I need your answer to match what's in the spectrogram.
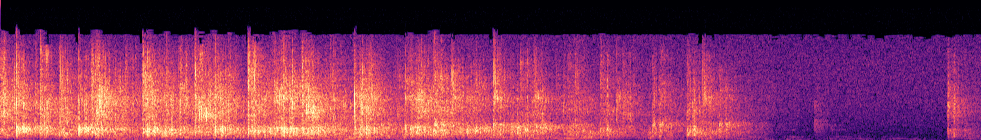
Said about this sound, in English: Thank you. Give them a clap.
